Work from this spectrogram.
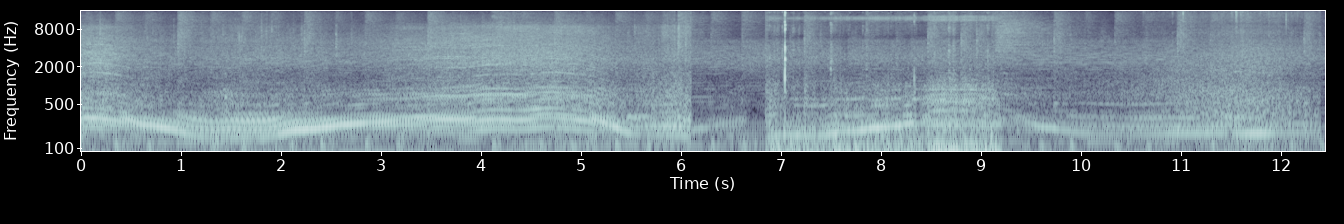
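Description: A Chevy police car races through very soft dirt, its engine revving in long rising and falling waves as it bogs down, loud and continuous, with a brief drop and then a harsh surge midway.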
